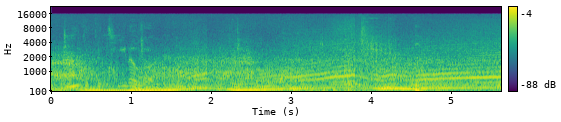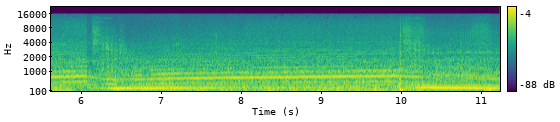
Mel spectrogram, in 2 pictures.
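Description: A car engine revs up and down repeatedly in a video game, its pitch rising and falling in steady sweeps with brief tire squeals, loud and close, while someone talks over it.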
